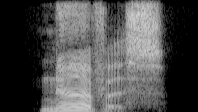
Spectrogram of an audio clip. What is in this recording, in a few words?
"nervous", English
